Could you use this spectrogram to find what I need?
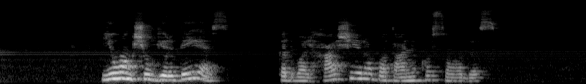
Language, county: Lithuanian, Šiauliai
